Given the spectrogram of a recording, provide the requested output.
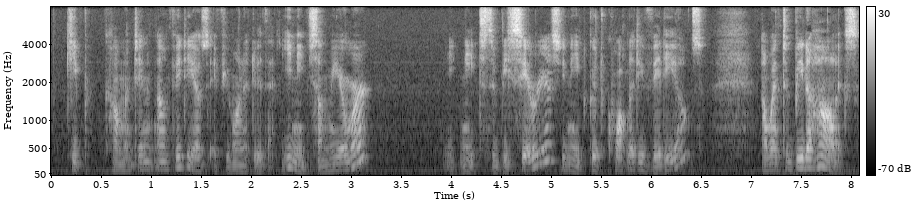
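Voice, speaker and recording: Amid noticeable background noise, a woman with a Dutch accent speaks with big swings in loudness. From Netherlands. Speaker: beading YouTuber. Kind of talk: casual vlog talk. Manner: hesitant, many fillers.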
